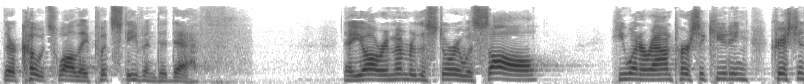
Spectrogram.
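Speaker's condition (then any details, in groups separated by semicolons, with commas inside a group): No condition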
